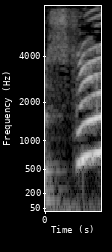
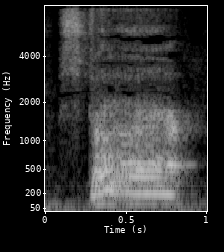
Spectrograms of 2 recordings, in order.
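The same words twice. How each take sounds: First: Tiny shrill "Stuart" yelp; high-pitched squawk. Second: Loud drawn-out growl of the name; henchman's call. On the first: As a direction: squeal it like the little henchmen. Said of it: "they're high-pitched Stuart". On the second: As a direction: imitate the second in command's rough yell. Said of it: "the second in command". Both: Retold or imitated.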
